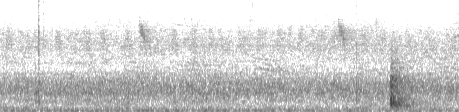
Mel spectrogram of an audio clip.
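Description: Outdoor ambience: a steady faint background noise with a bird's short, high, falling chirps repeating every couple of seconds, and a brief dull thud about four seconds in that is the loudest sound.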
